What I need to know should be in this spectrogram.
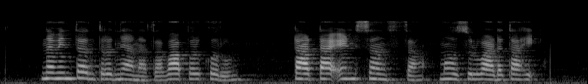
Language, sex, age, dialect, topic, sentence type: Marathi, female, 25-30, Northern Konkan, banking, statement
